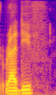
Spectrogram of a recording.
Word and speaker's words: Radif: Now, the style of music you're known for is called Radif. Am I pronouncing that right? Radif? – Correct.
